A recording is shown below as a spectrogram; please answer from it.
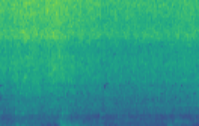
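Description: Washed rice goes into a hot pan with oregano, giving a steady sizzling hiss with soft stirring scrapes and small bumps, close and continuous.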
